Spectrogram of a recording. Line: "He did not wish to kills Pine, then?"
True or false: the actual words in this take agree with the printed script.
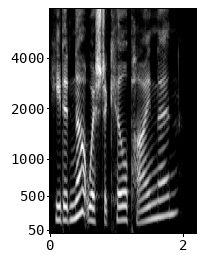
false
